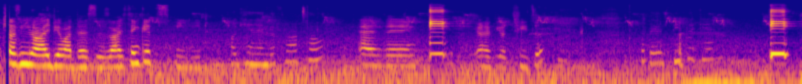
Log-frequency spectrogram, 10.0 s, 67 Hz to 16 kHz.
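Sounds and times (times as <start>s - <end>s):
scooter horn beep: 5.4s - 5.8s, 9.6s - 10.0s.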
